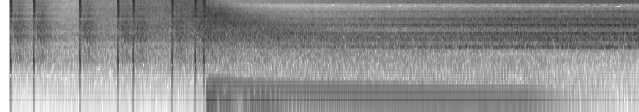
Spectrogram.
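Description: Logo sting sound effect: a run of sharp, irregular cracks, then a deep boom about two seconds in whose low drone slides down in pitch and slowly fades.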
